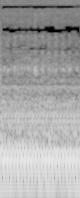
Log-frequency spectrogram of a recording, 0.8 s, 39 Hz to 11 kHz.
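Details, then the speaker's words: D&C suction machine switched on in a setup demo, vacuum usually set at about 15: steady low motor hum and vibration. "they will give you the this end of the tubing to stick in here and then once you get that hooked up you will this is how you turn it on you just pull up it'll turn the vacuum on"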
